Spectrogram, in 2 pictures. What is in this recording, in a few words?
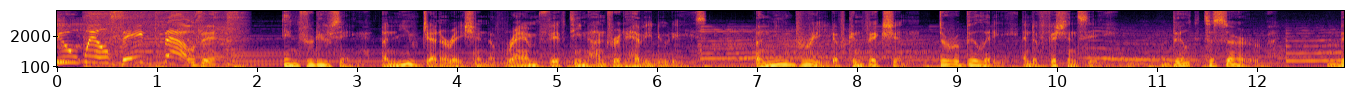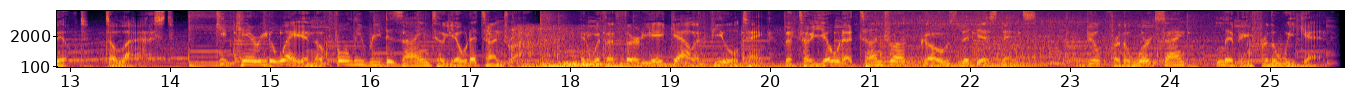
english american automotive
